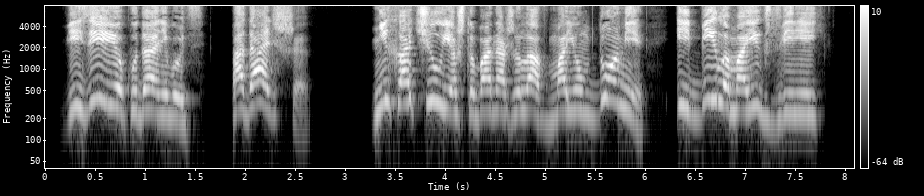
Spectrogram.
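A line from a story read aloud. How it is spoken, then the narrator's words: Shouting. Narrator (Russian): Он закричал моряку Робинзону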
